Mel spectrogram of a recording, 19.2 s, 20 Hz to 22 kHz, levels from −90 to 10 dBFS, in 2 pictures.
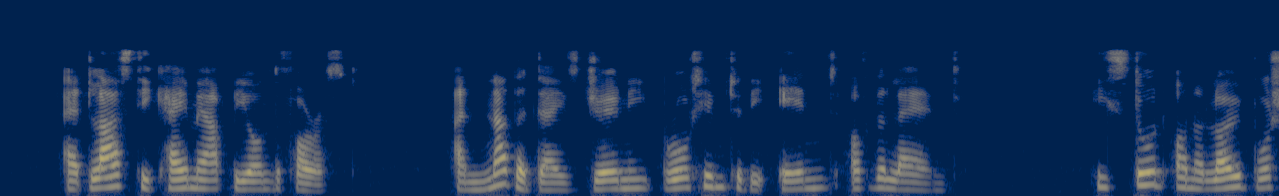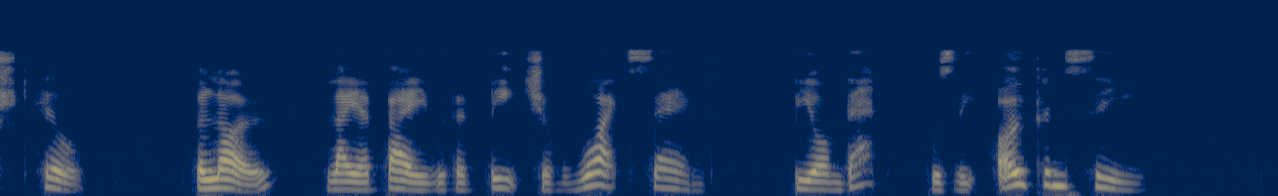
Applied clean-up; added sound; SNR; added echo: none; none; none; none.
